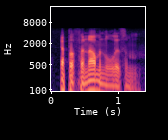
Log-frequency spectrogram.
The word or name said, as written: epiphenomenalism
